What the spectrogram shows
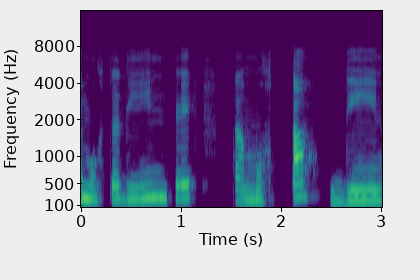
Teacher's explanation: تا کو نا سافٹلی پڑھنا ہے کیونکہ اس کے اوپر ہمس ہوتا ہے نا، اس کے اوپر ہمارا سانس چلتا ہے. اب یہاں پہ بھی مختدین پہ محتا دین، یہ تا کھڑک کر کے جو آواز تھک جا کے لگتی ہے دانتوں کے ساتھ آواز، وہ بری لگتی ہے.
